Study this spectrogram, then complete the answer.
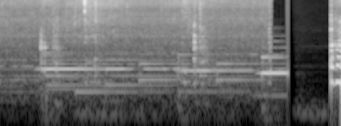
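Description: Vegetables sizzle in a hot pan as soy sauce and chili sauce go in, a steady close frying hiss with scraping stirs and a brief clatter before it cuts out near the end.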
